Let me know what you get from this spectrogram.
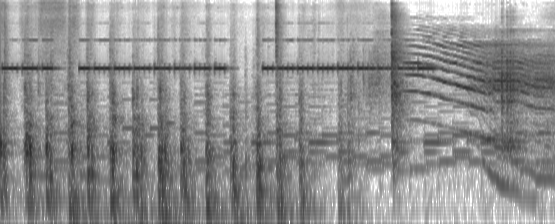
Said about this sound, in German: Wir haben wohl den Herd angelassen. Riecht man, oder? Ich gehe runter und mach den Rauchmelder aus.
